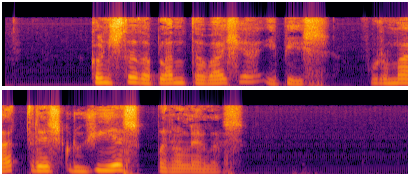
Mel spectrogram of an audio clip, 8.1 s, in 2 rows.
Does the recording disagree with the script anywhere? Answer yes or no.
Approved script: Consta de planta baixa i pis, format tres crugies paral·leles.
no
